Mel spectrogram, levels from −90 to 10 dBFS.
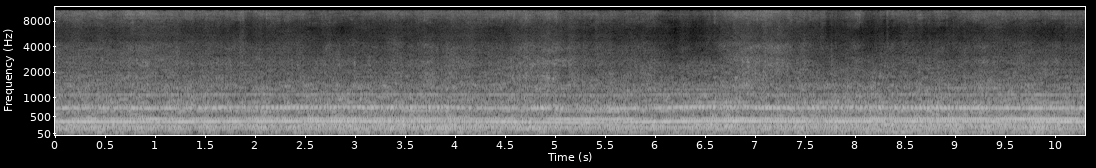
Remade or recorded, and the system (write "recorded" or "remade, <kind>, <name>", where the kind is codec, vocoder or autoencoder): remade, codec, DAC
